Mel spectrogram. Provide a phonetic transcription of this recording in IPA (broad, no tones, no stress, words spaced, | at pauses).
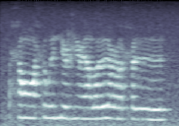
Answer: ħɔ̃ːħ wʏmʲɔɭvʲɔ̃ɭɛ̃ lˠøːʕo ħʏː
